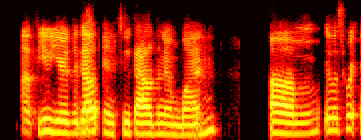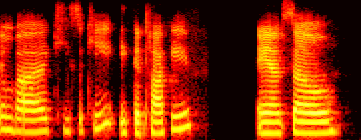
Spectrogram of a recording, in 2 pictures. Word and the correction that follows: Itagaki: Well, no, I said that wrong. Itagaki, my bad.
